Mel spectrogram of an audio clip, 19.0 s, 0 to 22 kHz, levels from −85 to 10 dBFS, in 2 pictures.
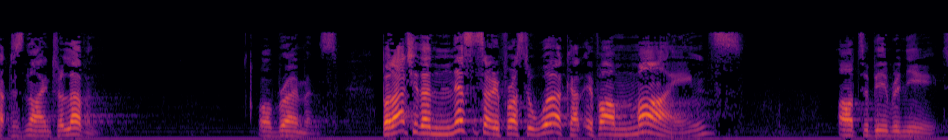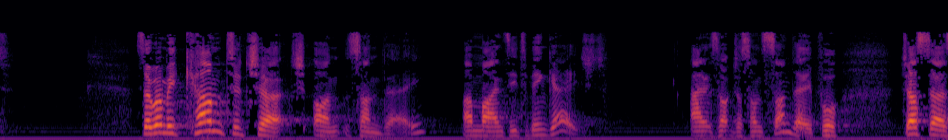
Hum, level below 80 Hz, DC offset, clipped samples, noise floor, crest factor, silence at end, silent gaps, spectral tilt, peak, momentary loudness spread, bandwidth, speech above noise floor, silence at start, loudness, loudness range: none; -58 dBFS; under 0.1%; under 0.1%; -59 dBFS; 22 dB; 0 s; none; -3 dB/octave; -10 dBFS; 19 LU; 8.8 kHz; 29 dB; 0 s; -30 LUFS; 11 LU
